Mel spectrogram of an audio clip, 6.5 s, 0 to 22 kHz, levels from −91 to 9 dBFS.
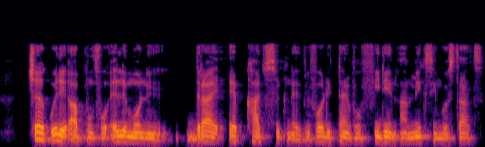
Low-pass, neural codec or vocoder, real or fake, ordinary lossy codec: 7.2 kHz; none; real; none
